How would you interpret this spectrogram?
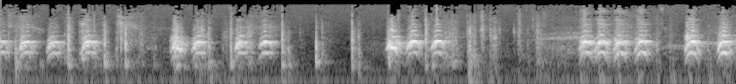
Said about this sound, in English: Bobby was awakened by the bark of a dog he had bedded behind the shed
